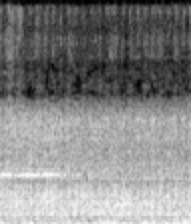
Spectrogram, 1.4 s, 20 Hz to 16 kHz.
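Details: Mahindra Supro BS6 diesel idling steadily after a no-start fix: a faulty six-month-old replacement motor was swapped back for the original and codes moved to history. Smooth low rumble, no knocks or hunting, 133 km reading gone; normal idle.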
